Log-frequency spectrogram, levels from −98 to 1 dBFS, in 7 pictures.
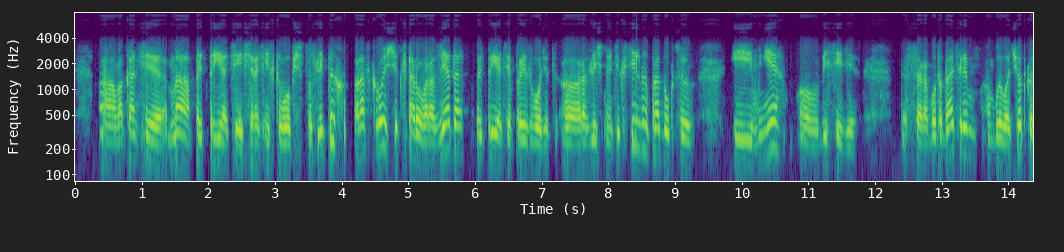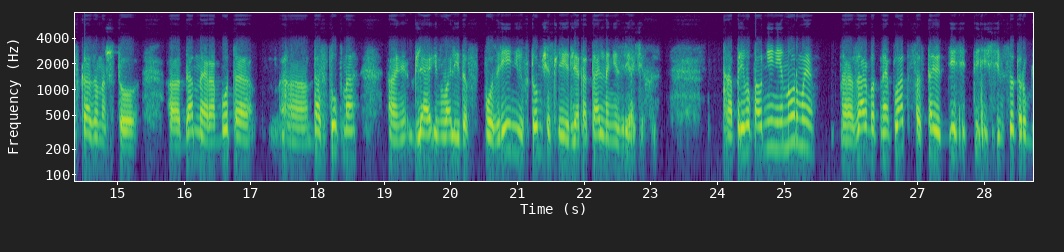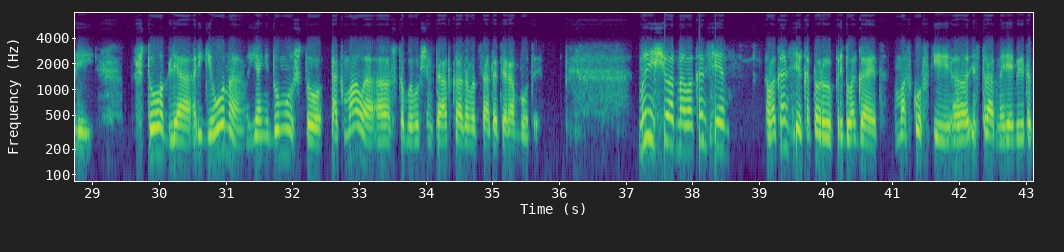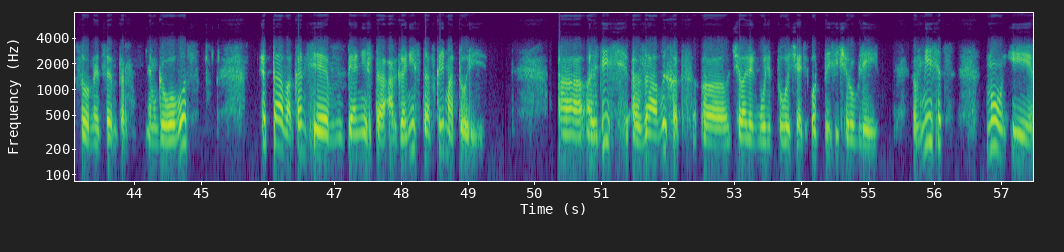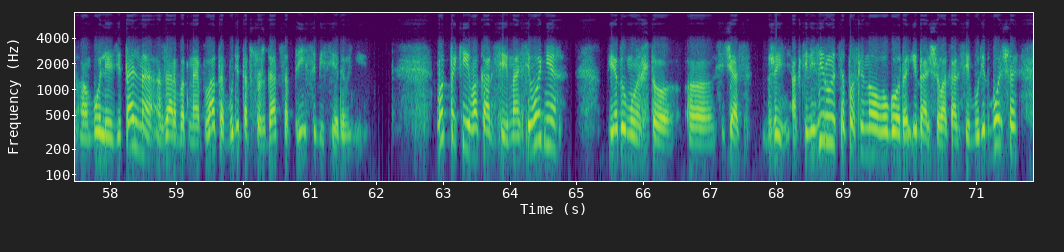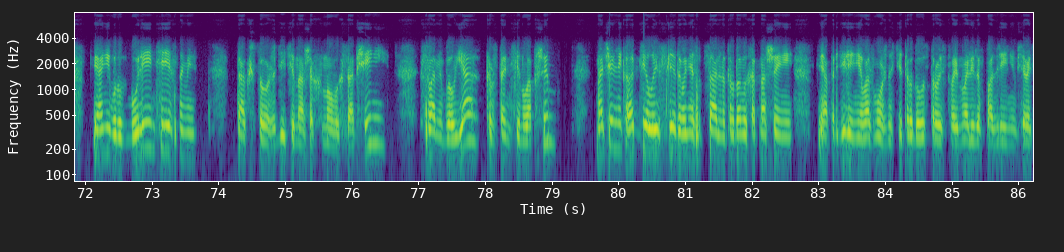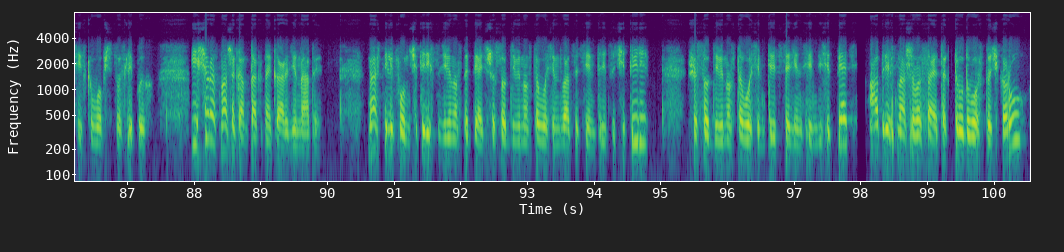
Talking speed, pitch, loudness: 100 wpm, 170 Hz, -16 LUFS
